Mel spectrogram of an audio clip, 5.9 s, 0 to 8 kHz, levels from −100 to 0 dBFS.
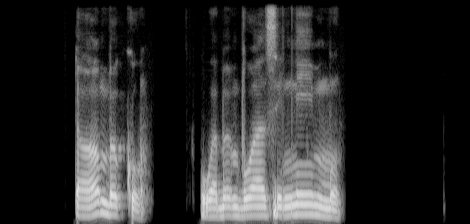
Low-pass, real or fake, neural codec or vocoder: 7.2 kHz; fake; autoencoder, 48 kHz, 128 numbers a frame, DAC-VAE, trained on Japanese speech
